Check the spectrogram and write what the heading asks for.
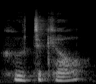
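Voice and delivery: a menacing voice from behind, icy and soft; icy cold voice. A narrator's reading. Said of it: "An icy cold voice sounded behind him".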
